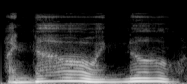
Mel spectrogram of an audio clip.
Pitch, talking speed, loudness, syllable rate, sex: 125 Hz, 130 wpm, -12 LUFS, 2.4 syllables/s, male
